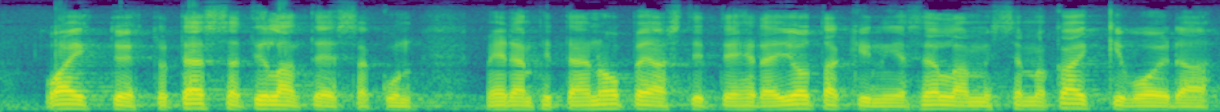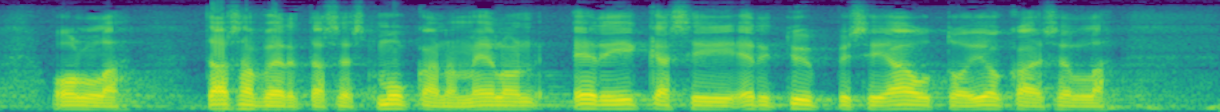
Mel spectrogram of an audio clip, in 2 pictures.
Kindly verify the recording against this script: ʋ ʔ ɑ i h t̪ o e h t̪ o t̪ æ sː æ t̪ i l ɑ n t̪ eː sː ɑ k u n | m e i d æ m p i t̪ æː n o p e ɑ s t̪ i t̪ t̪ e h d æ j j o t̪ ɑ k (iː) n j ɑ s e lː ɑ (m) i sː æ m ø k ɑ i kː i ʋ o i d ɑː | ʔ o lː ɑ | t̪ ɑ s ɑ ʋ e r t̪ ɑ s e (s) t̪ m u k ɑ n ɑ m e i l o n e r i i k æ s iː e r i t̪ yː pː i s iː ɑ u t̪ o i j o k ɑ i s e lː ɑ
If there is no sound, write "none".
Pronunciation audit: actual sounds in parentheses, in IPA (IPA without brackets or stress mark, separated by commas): i, m, s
